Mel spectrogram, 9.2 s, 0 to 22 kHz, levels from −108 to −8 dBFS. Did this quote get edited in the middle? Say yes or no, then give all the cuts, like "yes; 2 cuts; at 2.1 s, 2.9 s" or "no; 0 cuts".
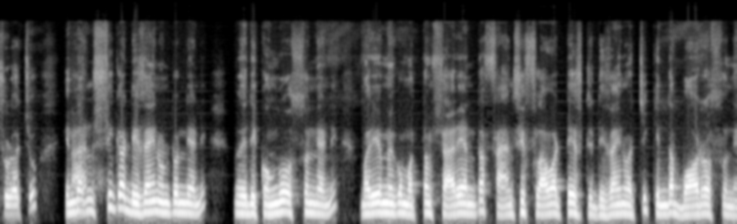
yes; 1 cut; at 1.0 s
